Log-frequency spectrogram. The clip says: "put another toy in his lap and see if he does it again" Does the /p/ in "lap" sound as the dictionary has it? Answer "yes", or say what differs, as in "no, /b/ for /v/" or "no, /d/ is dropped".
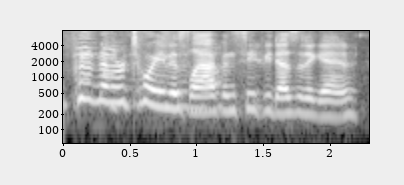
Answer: no, /f/ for /p/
